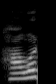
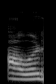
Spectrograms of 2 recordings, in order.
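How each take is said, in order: First: The word begins with an h sound. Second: The word begins with a vowel sound. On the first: The speaker calls it wrong. "यहाँ पे भी हावर नहीं होता" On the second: The speaker calls it right. "तो आवर है"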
